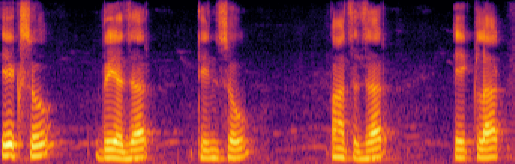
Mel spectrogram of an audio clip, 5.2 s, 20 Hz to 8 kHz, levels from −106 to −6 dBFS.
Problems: constant background noise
